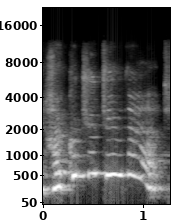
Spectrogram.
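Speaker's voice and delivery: put-on high, reproachful child's cry; indignant child. Children scolding their mother for her secret, high and reproachful. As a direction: throw the hurt question at mum.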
